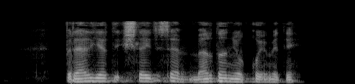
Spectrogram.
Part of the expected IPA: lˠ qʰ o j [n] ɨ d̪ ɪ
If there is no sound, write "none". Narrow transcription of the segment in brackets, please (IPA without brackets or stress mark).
m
